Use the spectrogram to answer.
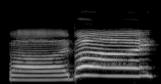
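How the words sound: It is said in a big, gruff voice.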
